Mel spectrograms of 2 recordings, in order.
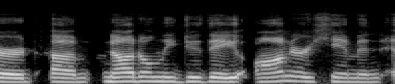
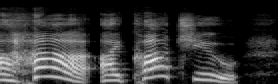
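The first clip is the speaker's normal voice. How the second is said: high, loud, triumphant crowing. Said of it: "have this moment where you're like".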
